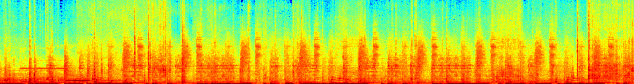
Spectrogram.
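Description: Skateboard wheels rolling on concrete, with sharp clacks of the board hitting the ground, over backing music with a steady bass line.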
